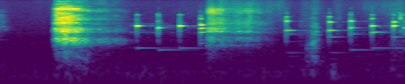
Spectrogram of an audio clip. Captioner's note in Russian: телефонный звонок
